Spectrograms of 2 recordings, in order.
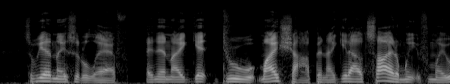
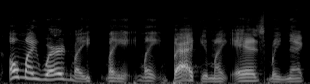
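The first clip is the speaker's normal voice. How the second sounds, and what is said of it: Screaming old lady voice. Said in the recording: “she's screaming like ... Sounds like Sal Rosenberg.”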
